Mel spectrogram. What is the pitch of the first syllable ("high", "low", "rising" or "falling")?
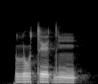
low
